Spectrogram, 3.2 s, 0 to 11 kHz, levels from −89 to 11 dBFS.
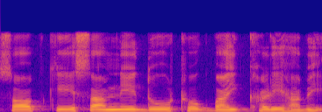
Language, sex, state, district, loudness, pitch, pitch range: Chhattisgarhi, male, Chhattisgarh, Rajnandgaon, -15 LUFS, 140 Hz, 135-145 Hz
